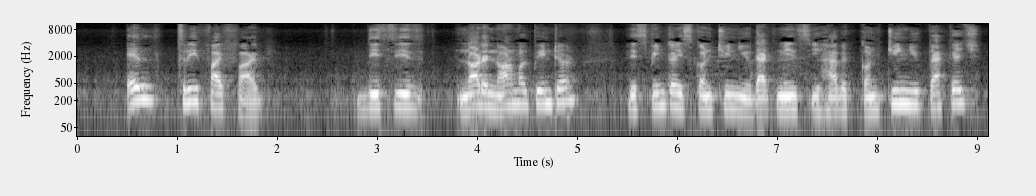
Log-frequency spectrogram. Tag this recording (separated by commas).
Speech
